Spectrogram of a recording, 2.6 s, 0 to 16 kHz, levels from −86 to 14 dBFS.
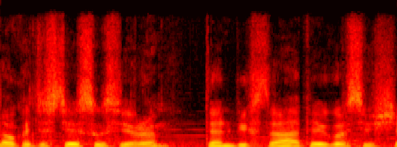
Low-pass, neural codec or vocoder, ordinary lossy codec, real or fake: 14.4 kHz; none; AAC, 64 kbps; real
